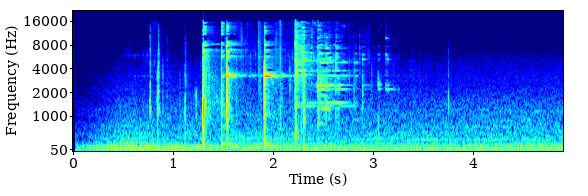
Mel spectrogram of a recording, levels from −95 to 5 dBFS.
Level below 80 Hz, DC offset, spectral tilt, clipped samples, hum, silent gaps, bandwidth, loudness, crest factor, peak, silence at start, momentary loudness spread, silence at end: -48 dBFS; under 0.1%; -1.5 dB/octave; under 0.1%; none; none; 16.5 kHz; -24 LUFS; 32 dB; 0 dBFS; 0.05 s; 23 LU; 0 s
